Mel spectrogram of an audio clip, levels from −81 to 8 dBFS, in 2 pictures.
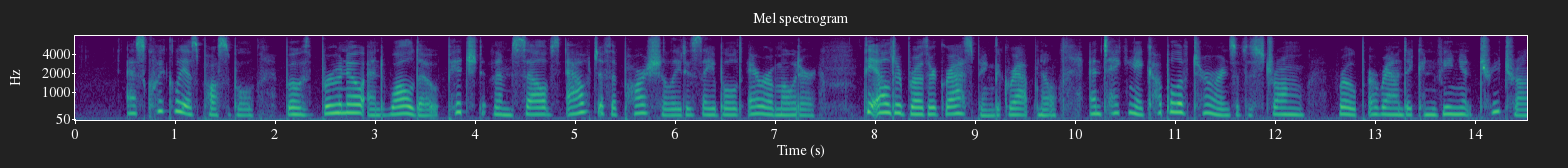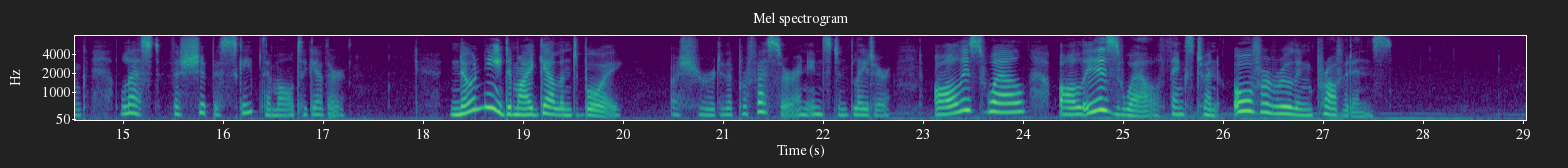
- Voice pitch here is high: Yes, high, 230 Hz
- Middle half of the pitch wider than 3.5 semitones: Yes, average, 4.0 semitones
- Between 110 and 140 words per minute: Yes, slow, 135 wpm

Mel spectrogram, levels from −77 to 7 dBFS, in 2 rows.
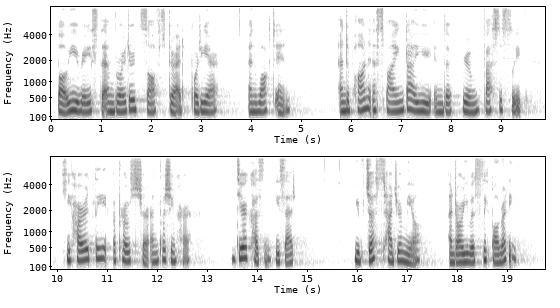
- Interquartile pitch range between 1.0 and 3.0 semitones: Yes, average, 2.7 semitones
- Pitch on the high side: Yes, high, 195 Hz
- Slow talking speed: Yes, slow, 130 wpm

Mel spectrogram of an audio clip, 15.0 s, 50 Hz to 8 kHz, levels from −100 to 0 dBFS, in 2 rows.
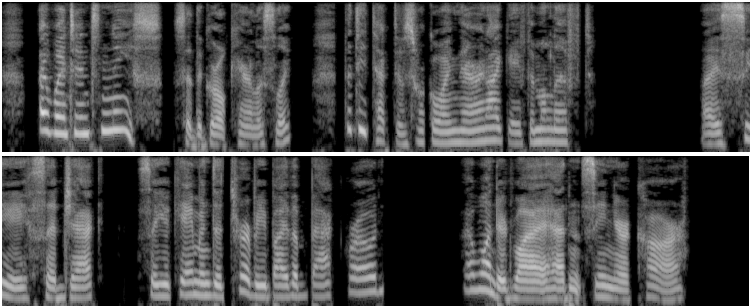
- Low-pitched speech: No, medium, 185 Hz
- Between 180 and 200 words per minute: No, average, 160 wpm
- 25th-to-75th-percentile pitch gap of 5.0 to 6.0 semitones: Yes, wide, 5.4 semitones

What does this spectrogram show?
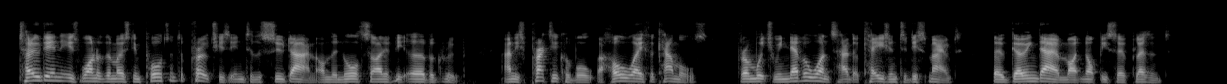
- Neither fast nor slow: No, fast, 215 wpm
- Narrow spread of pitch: No, average, 3.7 semitones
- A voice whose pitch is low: Yes, low, 125 Hz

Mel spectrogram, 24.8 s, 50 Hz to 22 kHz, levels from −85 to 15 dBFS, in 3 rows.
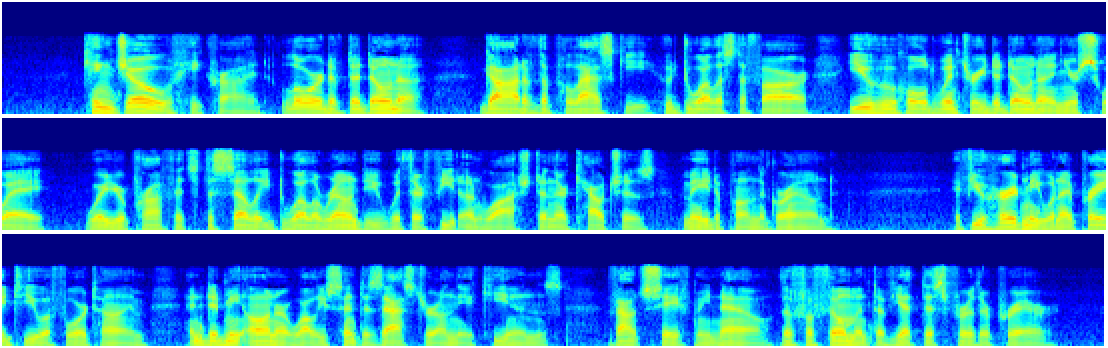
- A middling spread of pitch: Yes, average, 3.6 semitones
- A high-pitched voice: No, very low, 85 Hz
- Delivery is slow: No, average, 170 wpm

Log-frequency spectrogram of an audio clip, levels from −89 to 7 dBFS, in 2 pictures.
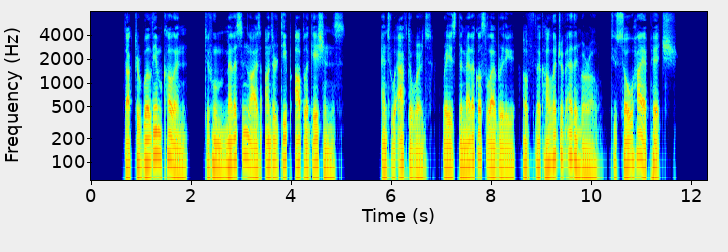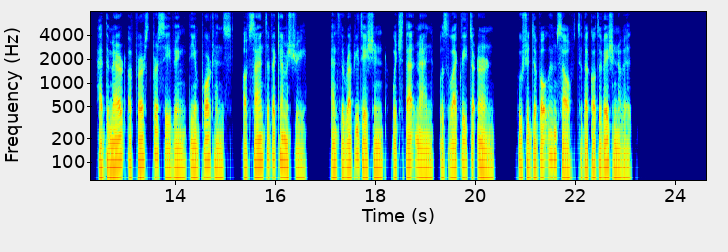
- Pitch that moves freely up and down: No, average, 4.0 semitones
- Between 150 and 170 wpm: No, average, 140 wpm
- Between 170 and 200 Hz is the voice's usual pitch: No, very low, 85 Hz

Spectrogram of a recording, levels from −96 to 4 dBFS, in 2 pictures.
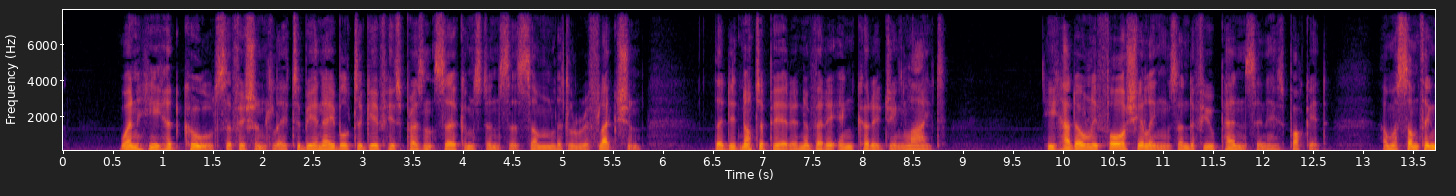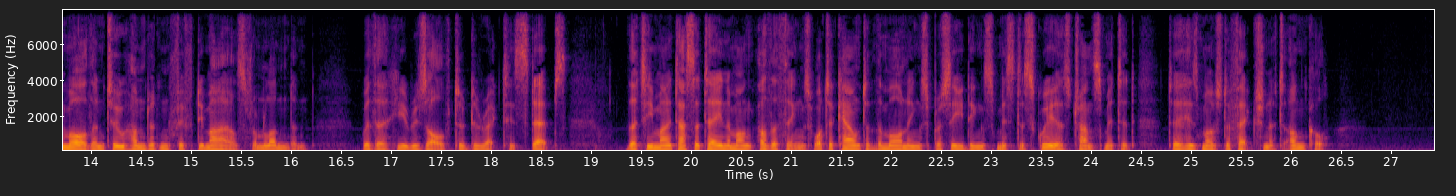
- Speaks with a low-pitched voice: Yes, very low, 90 Hz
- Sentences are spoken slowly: No, average, 170 wpm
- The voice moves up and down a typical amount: Yes, average, 3.7 semitones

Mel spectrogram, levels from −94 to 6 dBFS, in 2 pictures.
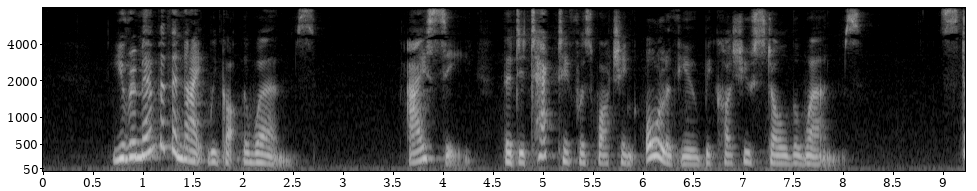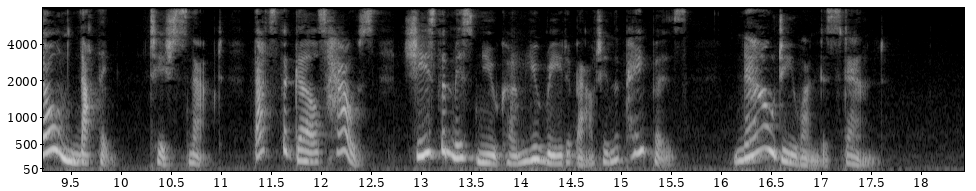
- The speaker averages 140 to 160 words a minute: Yes, average, 145 wpm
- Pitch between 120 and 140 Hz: No, medium, 185 Hz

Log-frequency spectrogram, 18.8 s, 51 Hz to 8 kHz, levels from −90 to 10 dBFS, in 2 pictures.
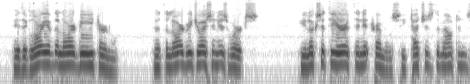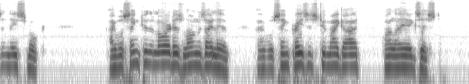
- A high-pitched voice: No, medium, 155 Hz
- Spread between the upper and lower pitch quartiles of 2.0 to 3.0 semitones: Yes, average, 2.7 semitones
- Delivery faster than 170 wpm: No, average, 165 wpm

